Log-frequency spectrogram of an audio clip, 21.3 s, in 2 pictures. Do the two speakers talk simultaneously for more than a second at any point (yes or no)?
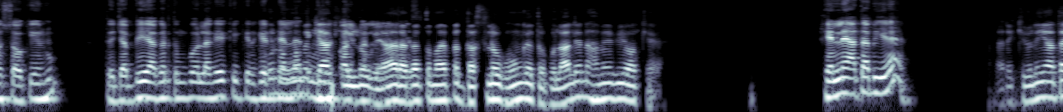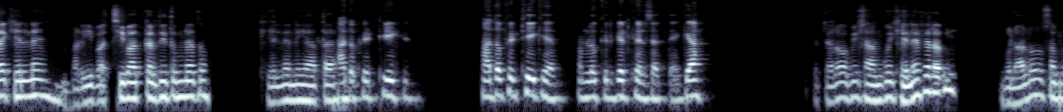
yes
